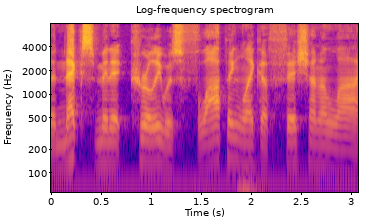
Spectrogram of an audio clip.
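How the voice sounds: A natural reading voice shifts pitch in an ordinary way.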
